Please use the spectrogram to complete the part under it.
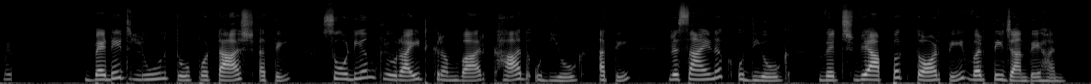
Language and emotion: Punjabi, neutral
